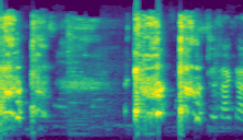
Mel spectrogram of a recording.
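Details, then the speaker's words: Girl chatting casually says she thought she had to sneeze but it ended up being a cough; a few short, dry cough bursts break up her talk; ordinary cough. "Fuck, I thought I had to sneeze. Ended up being a cough."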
